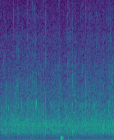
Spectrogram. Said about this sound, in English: Clap it up for that.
